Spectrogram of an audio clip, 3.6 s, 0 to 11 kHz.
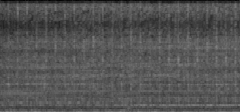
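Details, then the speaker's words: LS-swapped BMW E46 on its first drive, at idle after an oil pressure check (about 40 psi at 2K and 3K): steady V8 idle with a light, even valvetrain tick, likely a lifter. Smoke is from spilled oil on the header. "A lot of smoke coming from there, but I did spill a little bit, and we can see our ticks back."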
